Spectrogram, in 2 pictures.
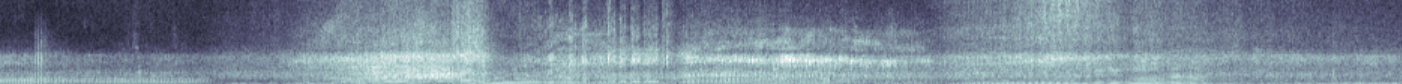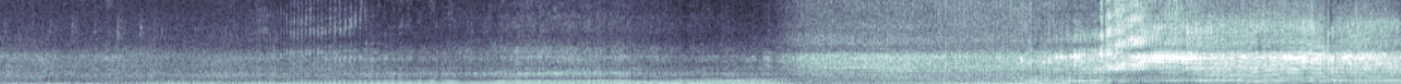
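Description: Modified BMW performance cars accelerating hard past the roadside one after another, their engines revving up and dropping back through gear changes.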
